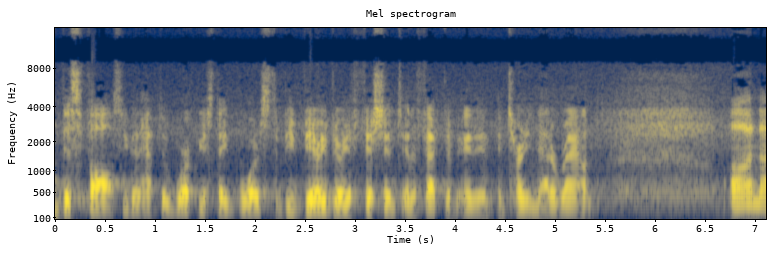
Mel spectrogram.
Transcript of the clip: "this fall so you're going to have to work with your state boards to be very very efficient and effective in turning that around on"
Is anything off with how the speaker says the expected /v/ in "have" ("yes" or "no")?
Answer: yes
